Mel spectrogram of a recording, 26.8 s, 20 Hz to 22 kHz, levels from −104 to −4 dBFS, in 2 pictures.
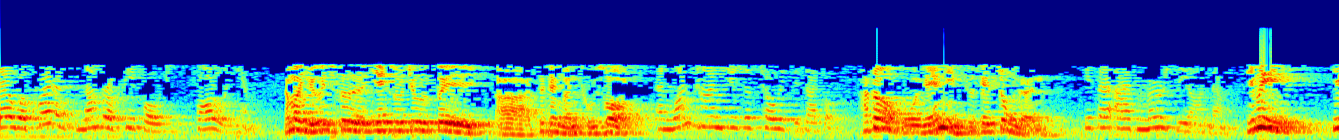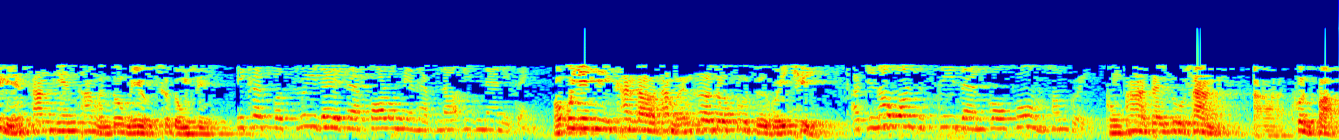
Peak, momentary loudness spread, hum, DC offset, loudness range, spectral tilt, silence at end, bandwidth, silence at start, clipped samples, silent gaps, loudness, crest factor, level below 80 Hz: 0 dBFS; 14 LU; none; under 0.1%; 5 LU; -8 dB/octave; 0 s; 7.6 kHz; 0 s; under 0.1%; none; -17 LUFS; 18 dB; -50 dBFS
